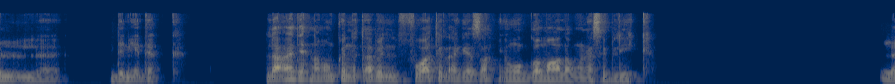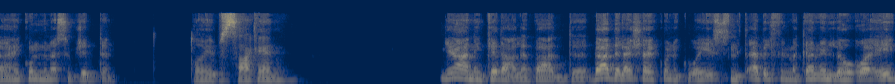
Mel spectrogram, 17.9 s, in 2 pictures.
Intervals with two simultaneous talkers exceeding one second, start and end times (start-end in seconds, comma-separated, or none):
none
